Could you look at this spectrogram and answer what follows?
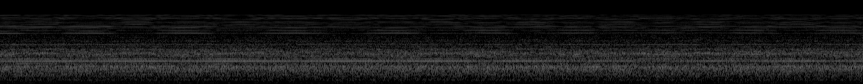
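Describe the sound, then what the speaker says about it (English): A constant, loud whooshing blast of hot air from a heat gun removing an Optima car badge, steady and unbroken with a faint electrical hum underneath. "take your heat gun"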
